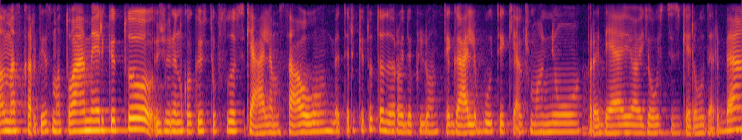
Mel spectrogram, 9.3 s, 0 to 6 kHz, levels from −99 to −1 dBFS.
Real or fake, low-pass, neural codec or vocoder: real; 5.4 kHz; none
